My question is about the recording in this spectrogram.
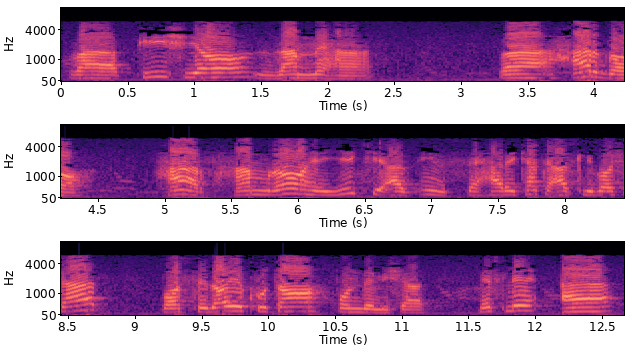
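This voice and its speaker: A man teaching a recorded lesson on reading vowel marks, patiently spelling out syllables one by one. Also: high voice. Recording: dull lo-fi recording.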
